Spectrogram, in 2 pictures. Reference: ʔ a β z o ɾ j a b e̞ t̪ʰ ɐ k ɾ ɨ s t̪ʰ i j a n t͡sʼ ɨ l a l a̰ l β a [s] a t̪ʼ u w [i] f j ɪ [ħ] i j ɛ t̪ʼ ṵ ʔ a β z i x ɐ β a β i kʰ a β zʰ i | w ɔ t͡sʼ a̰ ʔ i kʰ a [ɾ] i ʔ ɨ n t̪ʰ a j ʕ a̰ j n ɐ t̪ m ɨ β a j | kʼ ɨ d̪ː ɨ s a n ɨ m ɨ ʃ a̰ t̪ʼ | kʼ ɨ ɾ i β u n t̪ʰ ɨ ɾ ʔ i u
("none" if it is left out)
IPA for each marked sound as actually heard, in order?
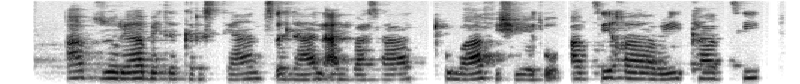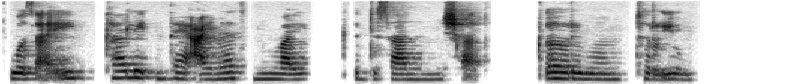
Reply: s, a, ʃ, l

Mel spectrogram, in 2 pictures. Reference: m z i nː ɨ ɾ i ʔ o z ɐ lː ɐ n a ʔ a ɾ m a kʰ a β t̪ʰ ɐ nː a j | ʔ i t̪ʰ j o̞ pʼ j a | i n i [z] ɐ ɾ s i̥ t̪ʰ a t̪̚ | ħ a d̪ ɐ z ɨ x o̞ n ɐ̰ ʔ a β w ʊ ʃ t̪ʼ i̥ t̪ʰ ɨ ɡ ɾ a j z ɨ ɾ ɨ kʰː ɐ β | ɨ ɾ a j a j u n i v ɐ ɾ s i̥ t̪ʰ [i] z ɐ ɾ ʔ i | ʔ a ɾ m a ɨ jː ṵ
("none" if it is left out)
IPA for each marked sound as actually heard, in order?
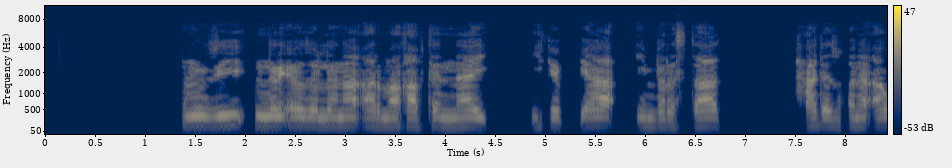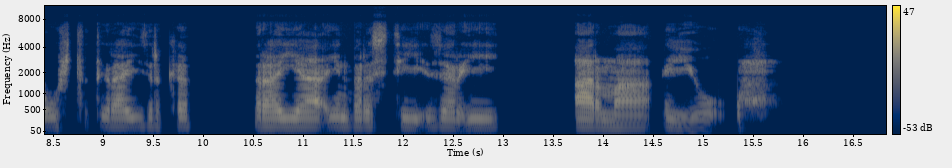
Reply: v, i

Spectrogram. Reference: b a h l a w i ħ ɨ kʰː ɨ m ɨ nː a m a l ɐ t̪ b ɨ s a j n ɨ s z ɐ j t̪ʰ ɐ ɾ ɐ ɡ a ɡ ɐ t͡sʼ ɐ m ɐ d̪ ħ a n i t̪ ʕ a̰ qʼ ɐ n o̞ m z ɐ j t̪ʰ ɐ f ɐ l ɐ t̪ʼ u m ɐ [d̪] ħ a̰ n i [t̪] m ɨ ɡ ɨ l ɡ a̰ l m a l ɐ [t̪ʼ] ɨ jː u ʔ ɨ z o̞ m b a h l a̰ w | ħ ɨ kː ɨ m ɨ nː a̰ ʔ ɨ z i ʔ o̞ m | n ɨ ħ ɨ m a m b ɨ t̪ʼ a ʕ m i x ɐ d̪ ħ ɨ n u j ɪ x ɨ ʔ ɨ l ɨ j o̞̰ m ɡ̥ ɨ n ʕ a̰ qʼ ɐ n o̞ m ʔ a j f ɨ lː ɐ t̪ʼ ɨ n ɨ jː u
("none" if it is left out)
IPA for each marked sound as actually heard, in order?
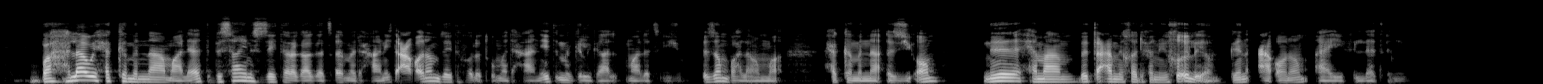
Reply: d̪, t̪, t̪

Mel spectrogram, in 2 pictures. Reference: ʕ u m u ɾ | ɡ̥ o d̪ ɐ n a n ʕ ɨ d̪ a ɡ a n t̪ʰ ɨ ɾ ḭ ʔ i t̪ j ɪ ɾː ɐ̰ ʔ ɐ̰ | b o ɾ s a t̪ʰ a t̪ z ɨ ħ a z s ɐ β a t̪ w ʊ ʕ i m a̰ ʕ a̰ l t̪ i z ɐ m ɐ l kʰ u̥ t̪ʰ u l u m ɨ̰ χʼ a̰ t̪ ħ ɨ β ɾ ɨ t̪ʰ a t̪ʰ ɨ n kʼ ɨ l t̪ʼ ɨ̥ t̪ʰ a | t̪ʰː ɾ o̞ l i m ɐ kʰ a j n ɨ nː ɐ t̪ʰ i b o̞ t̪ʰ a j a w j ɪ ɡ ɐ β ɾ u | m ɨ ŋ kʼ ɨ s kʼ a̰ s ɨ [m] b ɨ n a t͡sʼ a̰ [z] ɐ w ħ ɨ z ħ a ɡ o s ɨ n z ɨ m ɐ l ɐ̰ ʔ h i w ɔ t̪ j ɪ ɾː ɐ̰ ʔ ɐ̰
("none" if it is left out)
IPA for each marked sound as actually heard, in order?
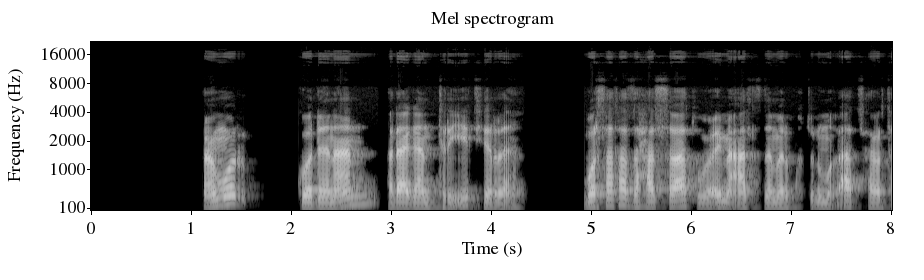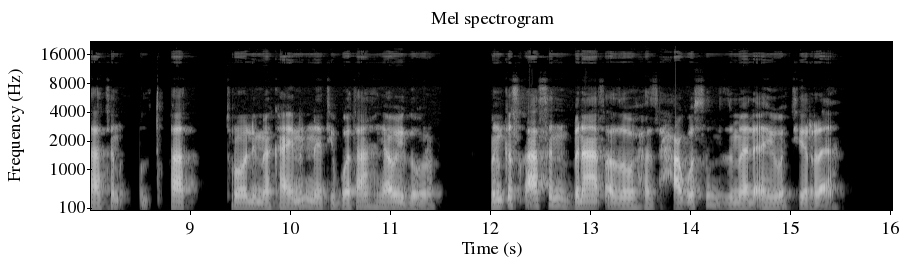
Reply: n, z

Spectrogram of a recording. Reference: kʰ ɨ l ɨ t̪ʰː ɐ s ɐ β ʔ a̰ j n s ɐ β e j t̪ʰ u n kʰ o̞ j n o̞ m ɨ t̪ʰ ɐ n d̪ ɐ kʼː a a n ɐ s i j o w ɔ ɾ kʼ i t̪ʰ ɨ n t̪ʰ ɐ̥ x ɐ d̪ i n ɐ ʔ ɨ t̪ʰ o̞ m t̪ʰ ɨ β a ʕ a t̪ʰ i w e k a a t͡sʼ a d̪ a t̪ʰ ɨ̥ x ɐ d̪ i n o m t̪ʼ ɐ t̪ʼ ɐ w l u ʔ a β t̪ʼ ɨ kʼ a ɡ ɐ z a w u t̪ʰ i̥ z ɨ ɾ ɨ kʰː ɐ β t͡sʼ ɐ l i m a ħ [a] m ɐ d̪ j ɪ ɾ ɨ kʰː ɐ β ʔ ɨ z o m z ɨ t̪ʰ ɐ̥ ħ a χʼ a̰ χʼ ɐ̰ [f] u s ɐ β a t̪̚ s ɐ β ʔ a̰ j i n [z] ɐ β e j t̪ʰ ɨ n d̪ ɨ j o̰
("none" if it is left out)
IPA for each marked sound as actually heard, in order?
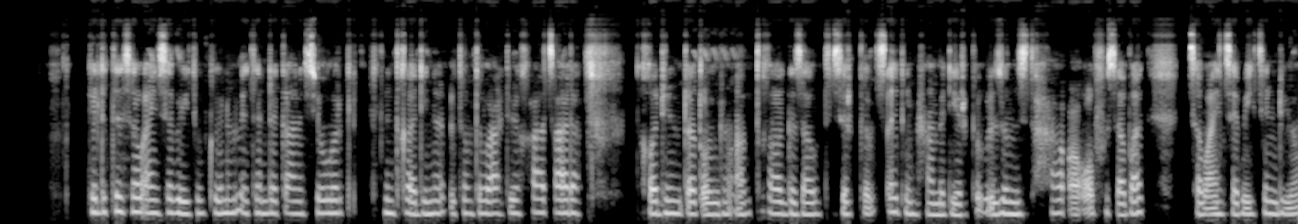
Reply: a, f, s

